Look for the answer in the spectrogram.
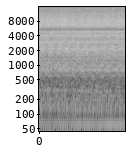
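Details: Mercedes 190SL Solex carburetors on test after idle mixture screws were adjusted for best running; even, steady low rumble at idle with no hunting, misses or stumbling; idles smoothly.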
